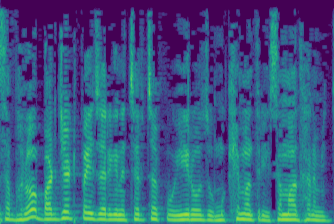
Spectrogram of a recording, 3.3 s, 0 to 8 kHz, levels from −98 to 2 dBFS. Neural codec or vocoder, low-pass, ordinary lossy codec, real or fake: none; none; none; real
